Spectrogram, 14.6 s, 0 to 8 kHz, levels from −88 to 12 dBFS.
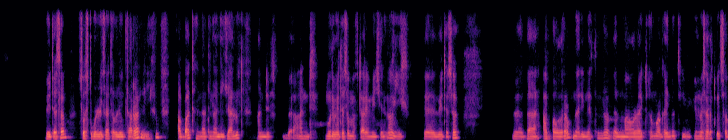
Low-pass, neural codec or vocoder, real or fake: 7.2 kHz; codec, 16 kHz, 4 kbps, FreqCodec, smaller model; fake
